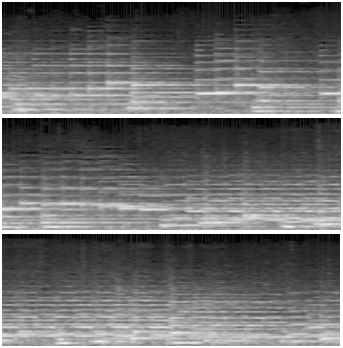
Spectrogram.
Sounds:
music
orchestra

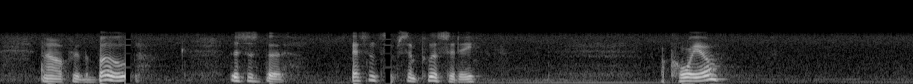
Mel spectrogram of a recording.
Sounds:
speech

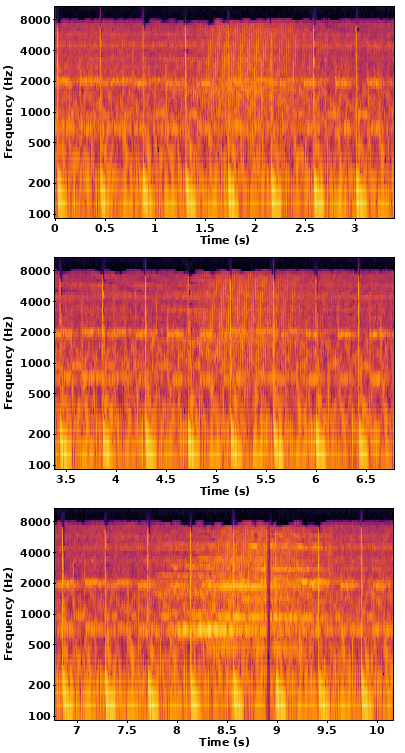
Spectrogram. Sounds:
music
sound effect

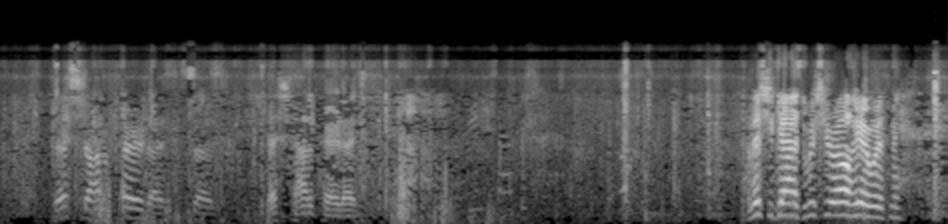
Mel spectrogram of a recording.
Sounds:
speech

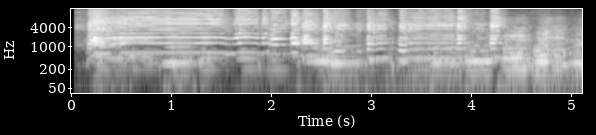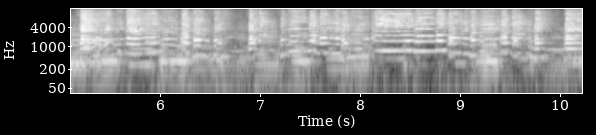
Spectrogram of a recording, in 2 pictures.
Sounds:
harmonica
musical instrument
accordion
music

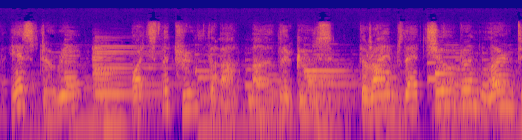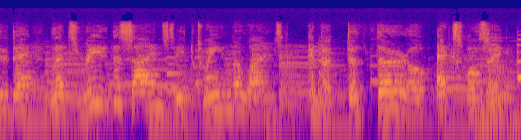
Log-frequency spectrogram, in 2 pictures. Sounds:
music

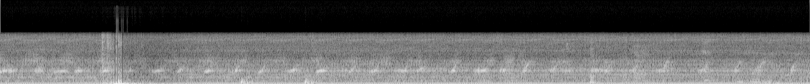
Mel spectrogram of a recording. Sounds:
speech

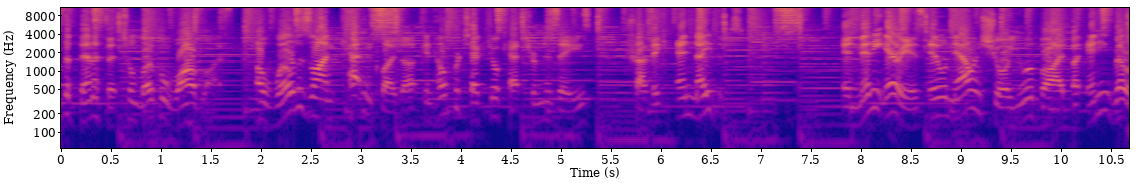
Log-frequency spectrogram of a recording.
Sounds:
music
speech

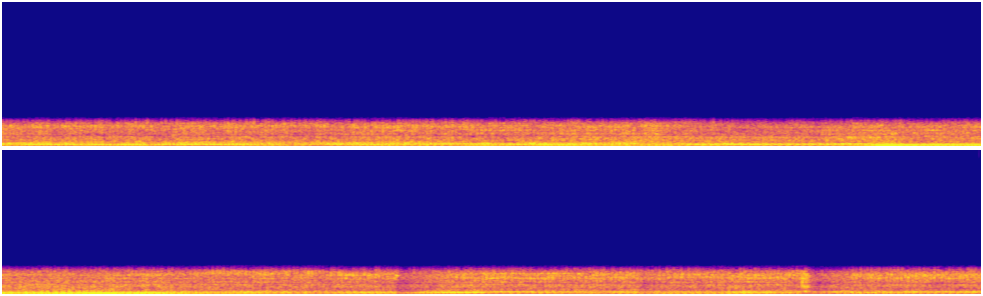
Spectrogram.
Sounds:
lawn mower
lawn mowing
engine

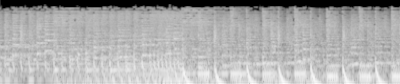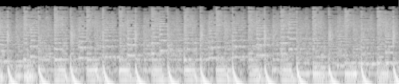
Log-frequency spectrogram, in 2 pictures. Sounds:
sampler
music

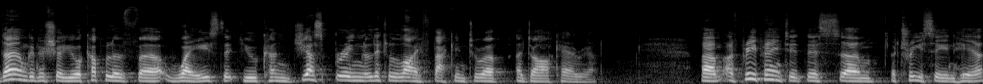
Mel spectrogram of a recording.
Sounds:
speech

